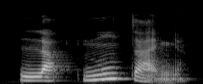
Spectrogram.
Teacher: GN is pronounced [ɲ]. It is a bit tricky for English speakers as there is no English equivalent.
